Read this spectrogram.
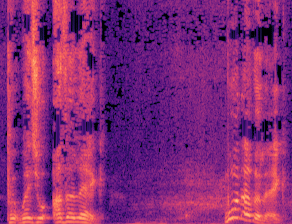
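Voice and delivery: put-on piping children's voices; kid voice. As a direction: pester like curious kids. Kids quizzing Joe.

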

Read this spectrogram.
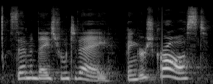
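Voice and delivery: ordinary talk

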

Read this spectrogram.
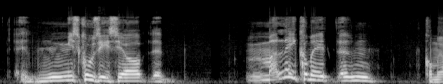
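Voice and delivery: slow, halting start with filled pauses; hesitant stammering. A narrator's reading. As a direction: fumble for words, politely puzzled. Flustered narrator fumbles his question. (esitante, cercando le parole)

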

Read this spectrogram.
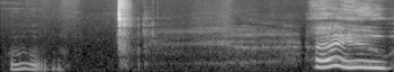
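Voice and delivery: ordinary talk

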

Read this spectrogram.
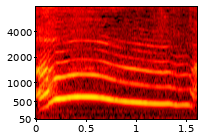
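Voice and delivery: high, loud "Oh" of pure delight; thrilled cry. Real, not acted. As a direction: cry out with real joy, up high. Thrilled at the gift.

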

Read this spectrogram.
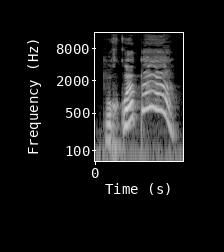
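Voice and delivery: high, loud breezy retort; exclaiming. A narrator's reading. Madame Bonheur answers the outraged king, exclaiming. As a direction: toss it back as an exclamation. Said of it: "s'exclama madame Bonheur".

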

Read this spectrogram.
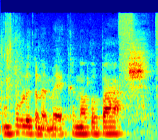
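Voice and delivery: normal talking voice

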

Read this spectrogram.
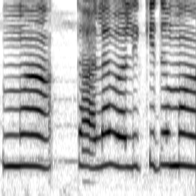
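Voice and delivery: put-on a sick child complaining of a headache; feverish whine.

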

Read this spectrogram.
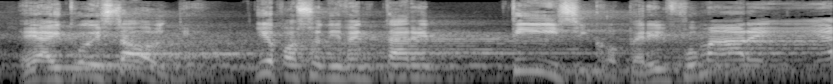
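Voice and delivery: high, very loud accusing tirade; enraged shouting, pushed high and hard; furious yell. A narrator's reading. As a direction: scream your grievance at them. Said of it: "Ettore urlò".

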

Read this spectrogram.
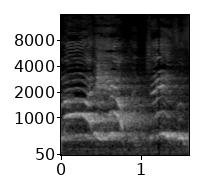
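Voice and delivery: high, very loud cry for help; desperate prayer. Acted. Woman calling on Jesus as she is beaten, desperate cry. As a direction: cry out to God at full voice.

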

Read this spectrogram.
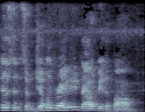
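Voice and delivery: chewing while talking; talking around food; mouth full. Real, not acted. Seen 0: Left speaker holds sandwich, mouth working food while speaking.

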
